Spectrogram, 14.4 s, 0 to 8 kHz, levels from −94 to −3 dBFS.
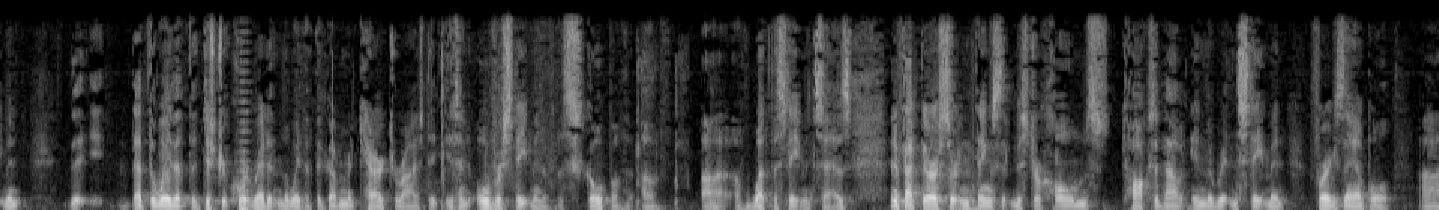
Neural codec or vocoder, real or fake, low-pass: none; real; 7.2 kHz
